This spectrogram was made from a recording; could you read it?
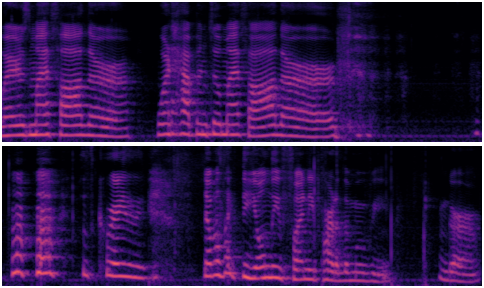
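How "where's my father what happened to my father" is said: put-on wooden, deadpan, flat monotone delivery. Mocking a performer's lines from a movie, in a flat monotone delivery. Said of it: "the lines in a monotone voice, like".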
